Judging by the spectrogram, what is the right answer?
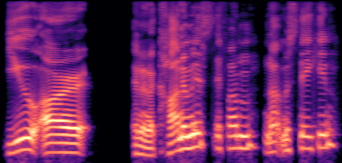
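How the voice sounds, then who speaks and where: A man's voice: a little high, expressive, normal speed, darkish tone, no echo. Upbeat male podcast host, dry sound. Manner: upbeat, encouraging, laughs often. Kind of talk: scripted intro, then casual interview.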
